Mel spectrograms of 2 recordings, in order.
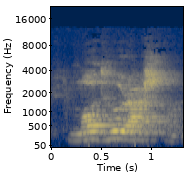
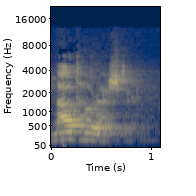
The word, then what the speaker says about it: Madhurashtakam: Through the words of another Acharya, Vallabhacharya, we can sing this Madhurashtakam, that's Bengali pronunciation. Madhurashtakam.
